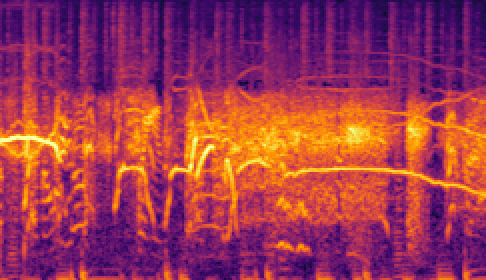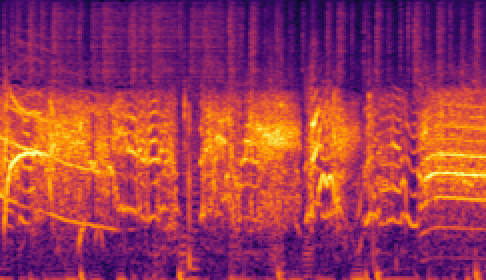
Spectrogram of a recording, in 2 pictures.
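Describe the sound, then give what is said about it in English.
A chaotic burst of high, sliding screams and shrieks fills the whole stretch, loud, with several overlapping voices wailing and yelping over a noisy, clattering background; a caller screaming down the phone onto an answering machine. “But since I have rung you anyway, I might as well just add a little scream.”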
